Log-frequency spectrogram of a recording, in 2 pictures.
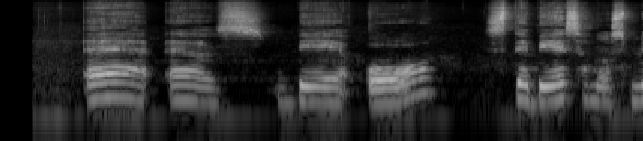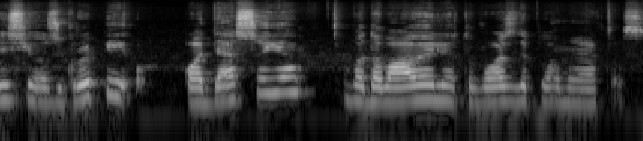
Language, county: Lithuanian, Šiauliai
